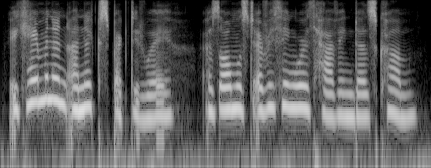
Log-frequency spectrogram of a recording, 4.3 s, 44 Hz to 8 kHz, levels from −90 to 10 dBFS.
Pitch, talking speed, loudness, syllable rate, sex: 255 Hz, 180 wpm, -15 LUFS, 5.6 syllables/s, female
